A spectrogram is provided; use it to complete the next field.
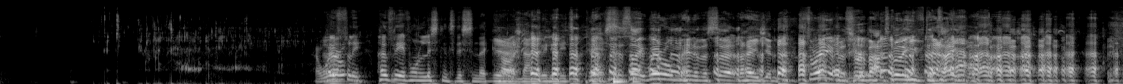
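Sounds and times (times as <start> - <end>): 
liquid pouring from a bottle into a glass: 0.9 - 3.4
faint drips: 1.0 - 3.2
speech: 3.2 - 10.8
laughter: 5.0 - 11.2.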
